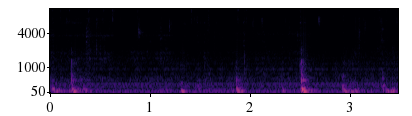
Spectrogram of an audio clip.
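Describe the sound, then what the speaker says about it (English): Liquid is poured into a mixing bowl, making scattered irregular splashes and drips at close range, soft and quiet, with no voices. "Since it's a little dry, we're going to put the rest of our liquid in."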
